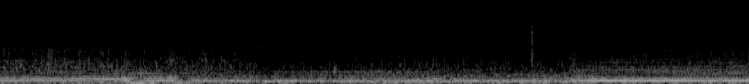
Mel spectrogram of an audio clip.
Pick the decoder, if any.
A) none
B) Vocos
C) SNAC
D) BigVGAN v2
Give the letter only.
D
